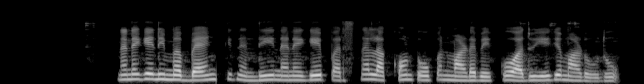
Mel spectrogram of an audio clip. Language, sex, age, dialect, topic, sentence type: Kannada, female, 36-40, Coastal/Dakshin, banking, question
